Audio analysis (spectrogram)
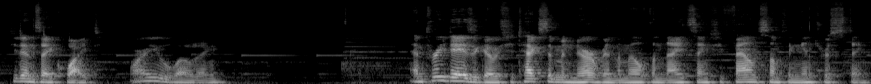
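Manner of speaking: ordinary talk, nothing marked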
